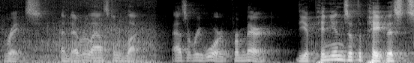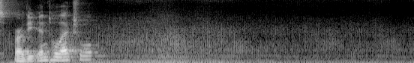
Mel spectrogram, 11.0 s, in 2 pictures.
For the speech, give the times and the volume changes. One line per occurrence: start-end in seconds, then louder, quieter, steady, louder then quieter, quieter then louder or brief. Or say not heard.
0.1-6.8 louder.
